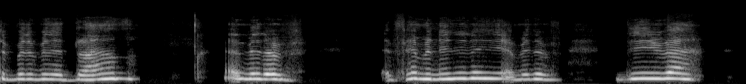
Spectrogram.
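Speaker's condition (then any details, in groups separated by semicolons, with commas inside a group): Speech impediment; disabled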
